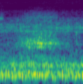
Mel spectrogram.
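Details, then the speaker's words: Home oxygen concentrator running in the background, steady mechanical hum with regular low pulsing, for a woman with systemic lupus erythematosus, former smoker with lung damage after severe pneumonias and two months in coma; device keeps her alive. "ese aparato que se escucha de fondo es lo que te da vida prácticamente"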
